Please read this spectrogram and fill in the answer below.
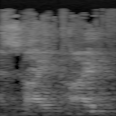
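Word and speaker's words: SciPy: is spelled S-C-I-Y, but I'm going to call it Syfy, as in hi, from now on.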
